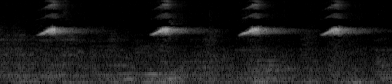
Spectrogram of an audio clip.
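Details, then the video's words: Spring courtyard bird that built a nest there and called for hours daily seeking a mate; four loud, high, downward-slurred chirps spaced roughly a second apart against soft low background noise. "Annoying loud bird?"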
